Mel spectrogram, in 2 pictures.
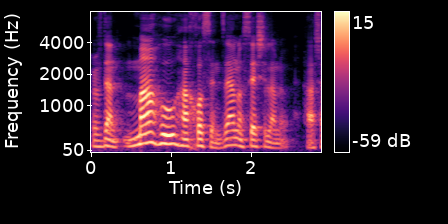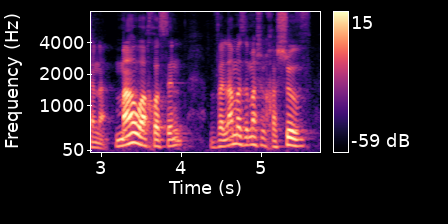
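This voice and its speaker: Gravelly-voiced man interviewing a guest. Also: mid-range voice, expressive, a bit bright. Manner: hesitant, with many fillers. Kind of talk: interview questions.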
